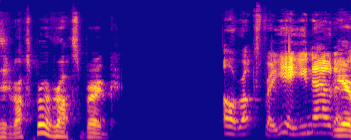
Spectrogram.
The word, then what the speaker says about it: Roxburgh: Oh, Roxburgh. Yeah, you nailed it. Yeah, Like Roxburgh. Edinburgh. Yeah, because it's like it's spelled like Edinburgh, so I pronounced it that way, but I wasn't sure.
